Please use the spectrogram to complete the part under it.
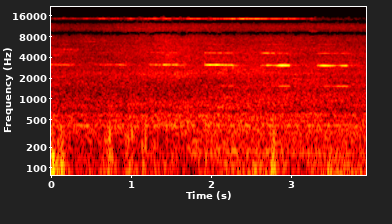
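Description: A truck rumbles past.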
